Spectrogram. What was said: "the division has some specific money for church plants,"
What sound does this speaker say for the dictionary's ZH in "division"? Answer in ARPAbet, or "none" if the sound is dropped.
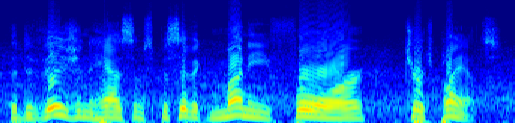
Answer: ZH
